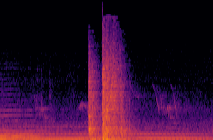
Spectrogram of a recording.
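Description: An apartment front door pushed shut by hand, closing with a quick double knock about a second in, over soft background music.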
